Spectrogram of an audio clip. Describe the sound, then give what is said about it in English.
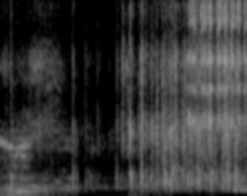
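A voice speaks briefly during a sermon, then a crowd breaks into steady applause, many hands clapping at once in a dense, moderately loud wash that carries on to the end. “Can I add this one before you clap?”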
